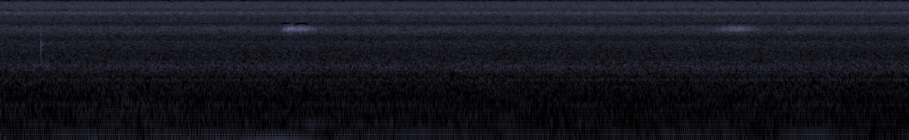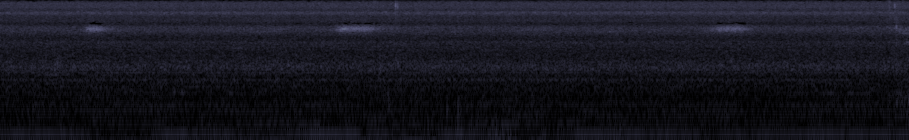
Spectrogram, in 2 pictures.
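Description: Faint open-air ambience with a short, high chirp repeated five times, a few seconds apart, over a low rumble.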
